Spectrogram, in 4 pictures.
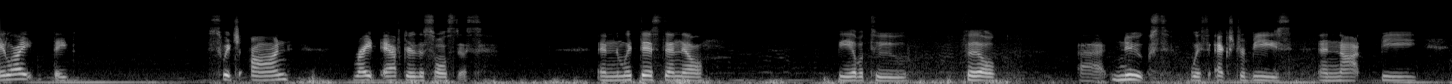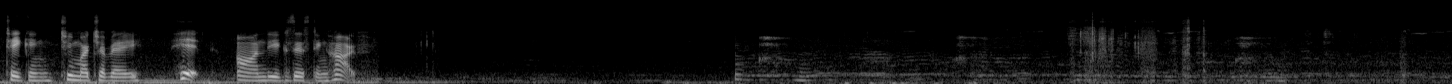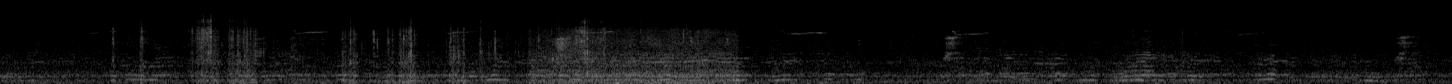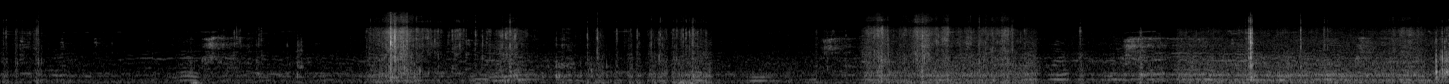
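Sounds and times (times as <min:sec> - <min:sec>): bees buzzing: 0:06.0 - 0:19.8, 0:21.8 - 0:58.0
paper rustling: 0:49.4 - 0:50.7, 0:52.2 - 0:53.9.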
